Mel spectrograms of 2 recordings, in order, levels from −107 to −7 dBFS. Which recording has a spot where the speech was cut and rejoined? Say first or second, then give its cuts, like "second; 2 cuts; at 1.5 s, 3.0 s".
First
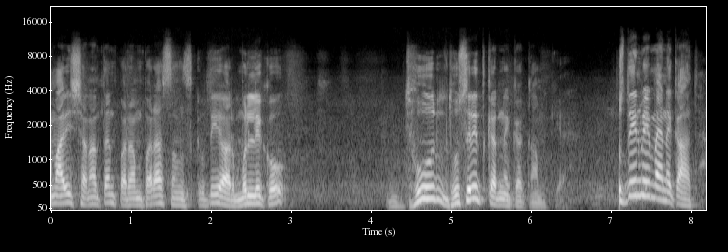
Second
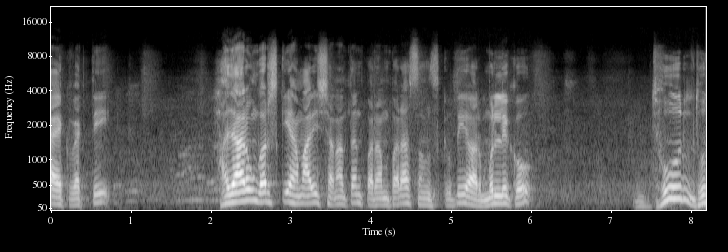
first; 1 cut; at 7.2 s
